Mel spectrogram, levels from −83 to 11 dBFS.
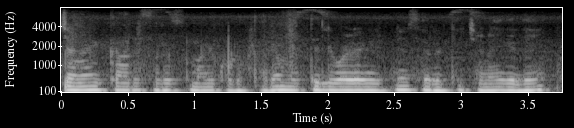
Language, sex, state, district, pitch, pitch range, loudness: Kannada, male, Karnataka, Koppal, 125 Hz, 120-130 Hz, -14 LUFS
